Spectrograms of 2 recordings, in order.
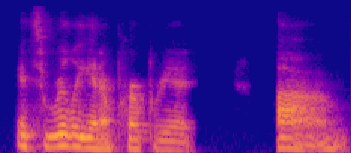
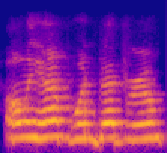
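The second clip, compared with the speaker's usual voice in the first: much higher and louder, flustered; starstruck squeal; 10 semitones higher, 8 dB louder than usual. Retold or imitated. Host telling [name], squealing with excitement.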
